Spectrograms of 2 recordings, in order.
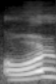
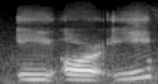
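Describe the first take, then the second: First: "are" said as one word, sounding like "ar"; pronounced as word. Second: ARE spelled out as the letters A, R, E. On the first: Teacher showing a learner how are sounds, pronounced as one word. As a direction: say "are" whole, with a silent final e. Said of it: "هي بتتنطق". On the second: Teacher showing a learner how are is written, spelled out. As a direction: say "إيه آر إي" letter by letter. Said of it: "فأنا بسمع هي بتتنطق". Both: Shown as a demonstration.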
